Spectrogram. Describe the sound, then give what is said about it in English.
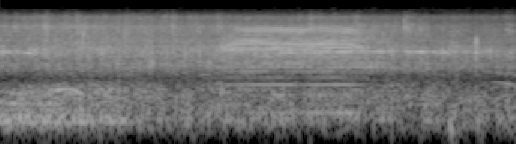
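A church audience applauds for the Lord in a dense, steady wash of many hands clapping at once, holding an even loudness for several seconds with no clear individual claps standing out. “If you are clapping for Jesus, you can make it bigger and louder.”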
